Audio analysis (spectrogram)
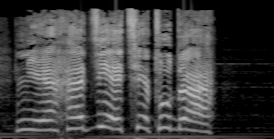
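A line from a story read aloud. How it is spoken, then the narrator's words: Sudden rusty old woman's shout. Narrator (Russian): Неожиданно своим ржавым, но сильным старческим голосом закричала миссис Кармоди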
